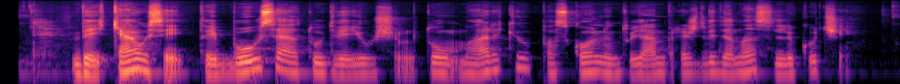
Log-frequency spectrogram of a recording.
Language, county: Lithuanian, Kaunas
